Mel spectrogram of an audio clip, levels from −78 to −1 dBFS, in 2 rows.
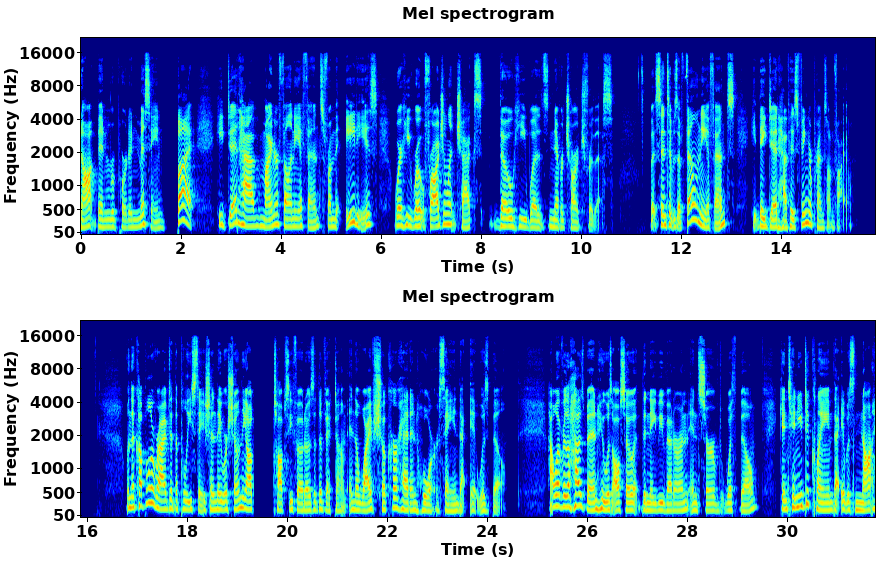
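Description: A rebuffering stall interrupts the speech from 19.33 to 19.73 s: the player exhausted its downloaded audio and halted until more data arrived. The sound drops to silence for about 0.4 s, then picks up exactly where it stopped, losing nothing but adding that time.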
